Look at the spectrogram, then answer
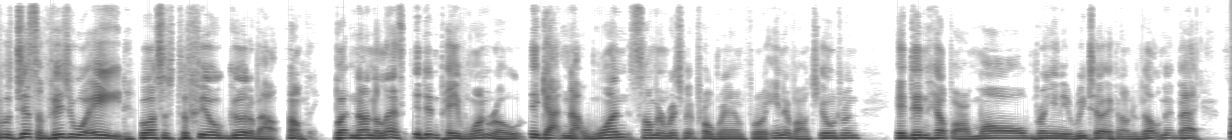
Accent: Atlanta, Georgia, United States; now in Orlando, United States; I'm from Atlanta, Georgia.

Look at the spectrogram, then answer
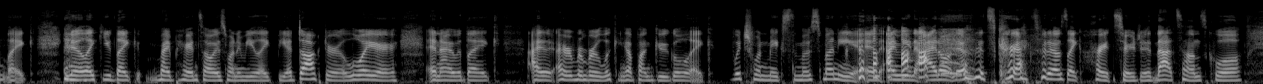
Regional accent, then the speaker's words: Jacksonville, Florida, United States; I'm from Jacksonville.

